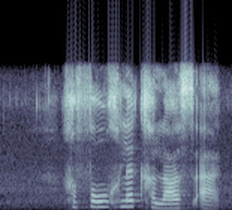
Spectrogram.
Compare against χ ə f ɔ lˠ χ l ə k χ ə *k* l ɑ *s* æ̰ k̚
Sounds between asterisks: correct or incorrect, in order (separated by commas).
incorrect, correct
